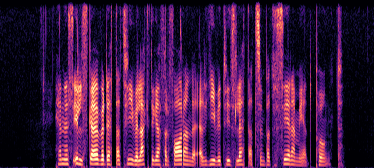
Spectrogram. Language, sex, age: Swedish, female, 25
